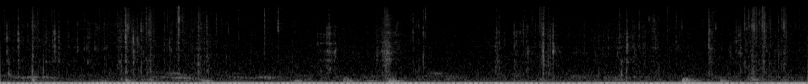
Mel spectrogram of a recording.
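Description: A solid bar of dry pink soap held in the hand is shaved with a box-cutter blade, giving a quick run of crisp scraping and cutting clicks with bright, sharp edges. The strokes sit over a steady low hum.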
